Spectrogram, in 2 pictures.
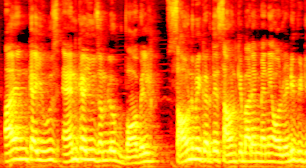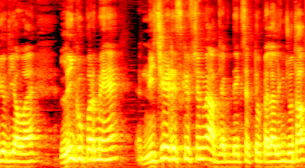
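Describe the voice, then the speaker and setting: A young man teaching English grammar to students, lively and repetitive, often checking whether they understood. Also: fairly high pitch. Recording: echoey room.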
